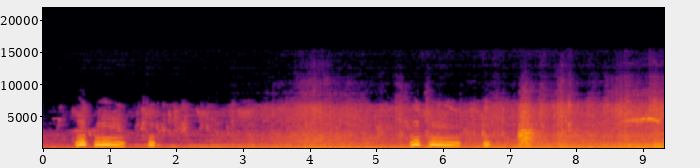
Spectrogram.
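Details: A kept Eurasian collared dove in a village: two three-note cooing phrases, short-long-short, about five seconds apart, over a steady hum of distant traffic.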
